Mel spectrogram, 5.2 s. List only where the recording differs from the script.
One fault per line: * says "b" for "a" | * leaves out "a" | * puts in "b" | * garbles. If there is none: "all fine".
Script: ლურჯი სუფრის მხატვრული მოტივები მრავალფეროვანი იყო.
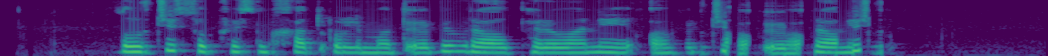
* garbles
